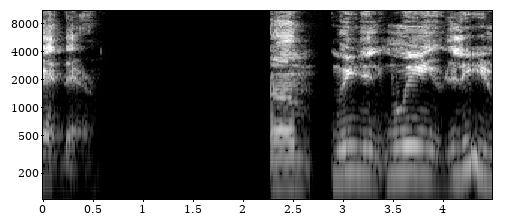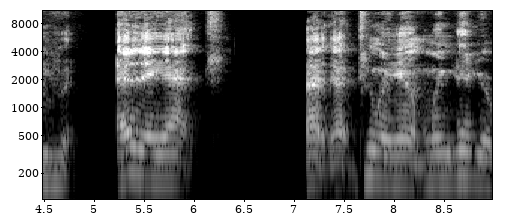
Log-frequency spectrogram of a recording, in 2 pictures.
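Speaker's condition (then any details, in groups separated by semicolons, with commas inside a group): Cerebral palsy; spastic type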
